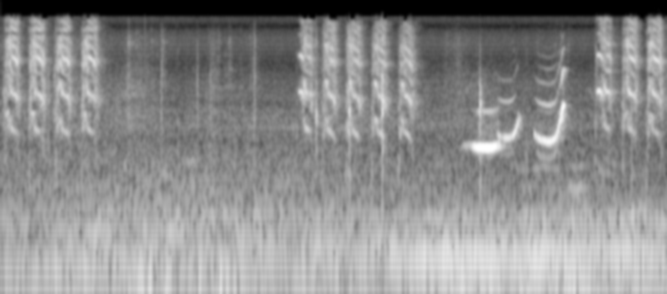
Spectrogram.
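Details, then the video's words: Natural parrot calls: rapid series of harsh, grating squawks in clusters, broken by a couple of clear rising whistled notes midway before the squawking resumes. "Natural Parrot sounds"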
